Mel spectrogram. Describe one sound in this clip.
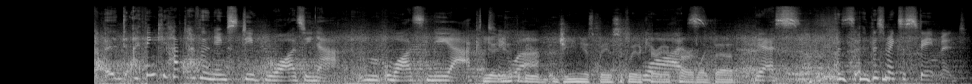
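A young woman speaks cheerfully and close to a microphone.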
